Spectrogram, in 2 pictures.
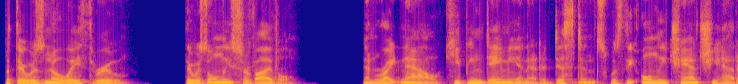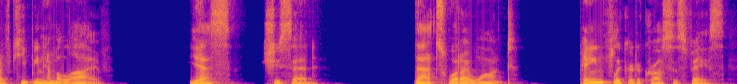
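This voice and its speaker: A man's voice: fairly low pitch, lively intonation, moderate pace, darkish tone, dry recording, studio quality. A man reading scripted dramatic narration in terse, clipped sentences.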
